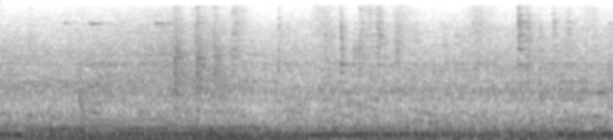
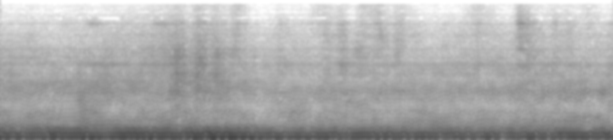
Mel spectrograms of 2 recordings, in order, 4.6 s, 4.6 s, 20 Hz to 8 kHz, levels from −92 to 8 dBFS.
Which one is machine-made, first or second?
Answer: second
